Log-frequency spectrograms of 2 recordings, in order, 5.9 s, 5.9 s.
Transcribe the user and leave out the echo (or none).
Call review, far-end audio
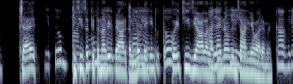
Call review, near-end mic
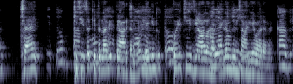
none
